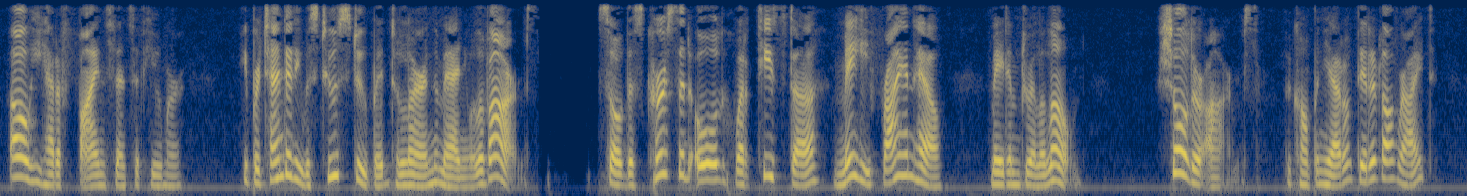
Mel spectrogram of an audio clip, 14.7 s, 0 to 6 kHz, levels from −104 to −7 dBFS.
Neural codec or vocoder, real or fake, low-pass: none; real; 5.4 kHz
